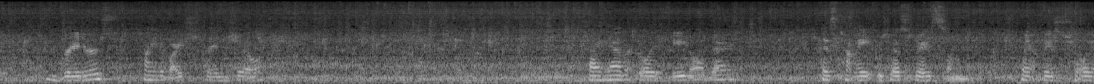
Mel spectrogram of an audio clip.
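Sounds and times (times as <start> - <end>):
hot water pouring from a dispenser: 0.0 - 10.9
speech: 0.5 - 3.0, 5.9 - 7.5, 8.2 - 10.9.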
